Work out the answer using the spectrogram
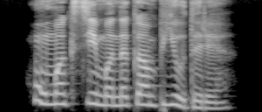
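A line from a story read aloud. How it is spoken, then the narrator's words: Loud, for all to hear. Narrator (Russian): Громко, во всеуслышание говорю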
